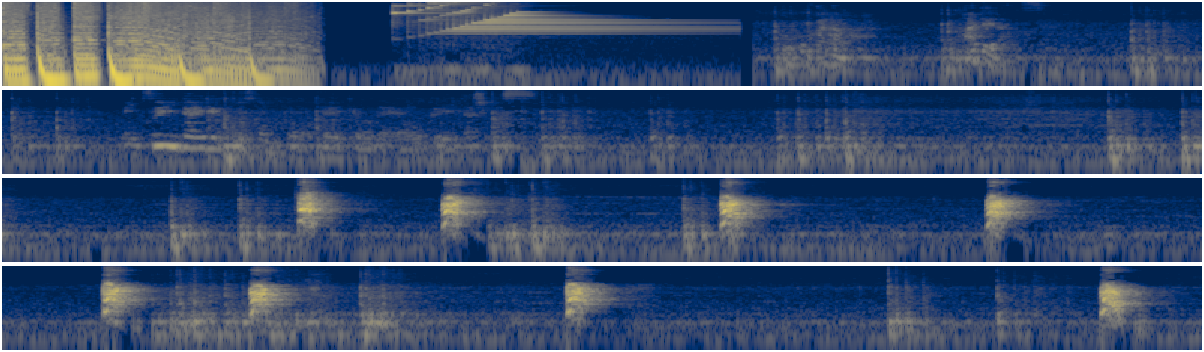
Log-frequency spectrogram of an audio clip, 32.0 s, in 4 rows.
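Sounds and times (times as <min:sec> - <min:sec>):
dog barking: 0:18.0 - 0:19.4, 0:20.8 - 0:21.2, 0:22.6 - 0:23.0, 0:24.6 - 0:25.0, 0:25.6 - 0:26.1, 0:27.8 - 0:28.3, 0:31.3 - 0:31.8.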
